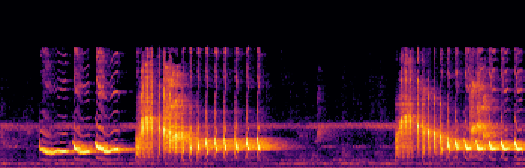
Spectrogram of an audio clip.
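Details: Sooty-headed bulbul singing nonstop in a style full of rapid-fire 'tembakan' and harsh 'besetan'. Quick runs of whistled notes slide down, then burst into a loud rasping rattle of rapid pulses that fades. A steady high tone hums behind.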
